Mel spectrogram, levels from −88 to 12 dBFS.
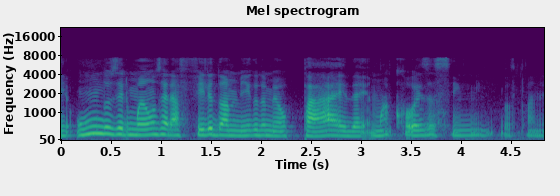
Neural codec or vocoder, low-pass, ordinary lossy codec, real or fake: none; 7.2 kHz; MP3, 48 kbps; real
